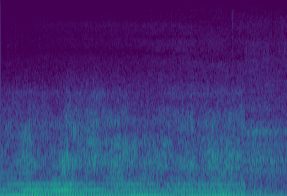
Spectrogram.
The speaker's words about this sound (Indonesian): Helikopter dan pesawat terbang menjatuhkan bahan pemadam api dan air di atas kobaran api.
